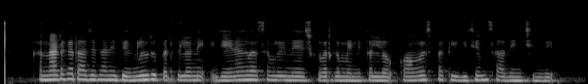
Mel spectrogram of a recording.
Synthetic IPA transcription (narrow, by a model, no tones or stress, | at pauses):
kɐɾnaːʈɐkɐɾaːd͡ʒɐd̪ʱaːnibe̞ŋɡɐluːɾupɐd̪d̪ɐlo̞ːnid͡ʒɐjnɐɡɐɾaːsɐmblinijo̞ːd͡ʒukɐʋɐɾɡɐme̞nːikɐlːo̞ːkaːŋɡɾeːspaːɾʈiːʋid͡ʒjɐmsaːd̪ʱiɲt͡ʃind̪i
